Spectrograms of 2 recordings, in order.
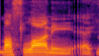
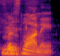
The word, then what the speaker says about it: Maslany: I thought that Tatiana Maslany, is that how you say her name? – Maslany, Maslany. Okay.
